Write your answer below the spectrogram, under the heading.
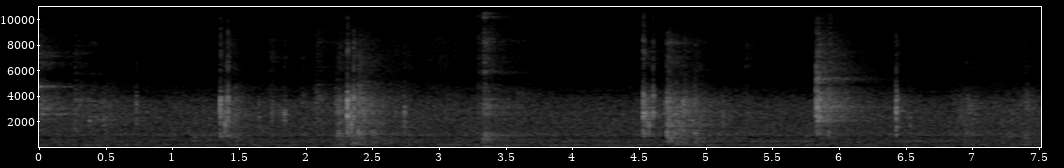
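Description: Room noise: a steady low hum with a handful of faint, scattered clicks and taps.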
